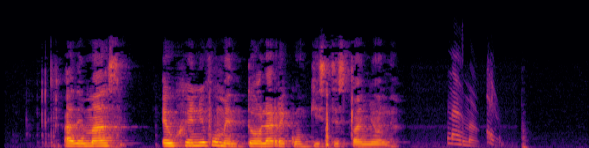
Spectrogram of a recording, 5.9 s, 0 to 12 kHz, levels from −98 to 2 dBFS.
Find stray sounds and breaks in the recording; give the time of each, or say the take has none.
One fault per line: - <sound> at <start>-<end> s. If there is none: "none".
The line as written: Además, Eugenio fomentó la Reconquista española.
- chirp at 4.5-5.0 s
